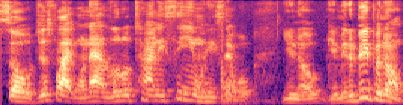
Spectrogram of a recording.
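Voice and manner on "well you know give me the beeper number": low, heavy large-man voice. Quoting a scene after praising the actor's voice: imitating Zeus's deep booming voice. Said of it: "Deep voice. So whenever he speaks, it booms".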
